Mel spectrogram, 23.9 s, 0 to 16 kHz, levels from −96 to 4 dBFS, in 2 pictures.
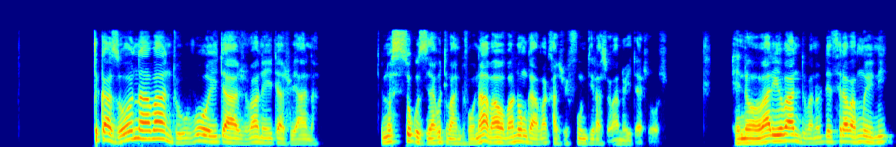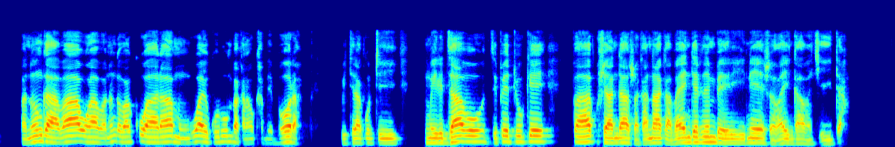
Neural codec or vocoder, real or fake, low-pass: none; real; 7.2 kHz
